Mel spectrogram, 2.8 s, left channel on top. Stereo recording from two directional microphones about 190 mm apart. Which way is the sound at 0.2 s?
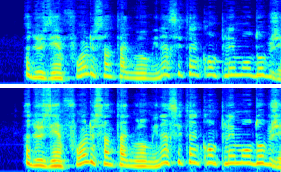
35° right (ahead or behind).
